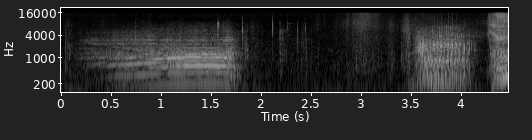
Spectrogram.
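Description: A cow mooing once: one long, steady call about a second and a half long, rising at first and then held. A short breathy rush comes near the end.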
